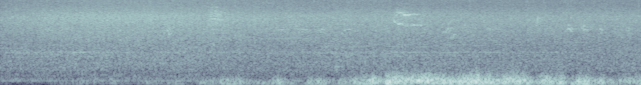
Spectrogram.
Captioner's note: trees softly rustling in the wind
